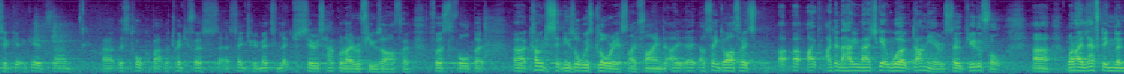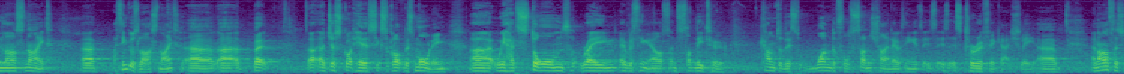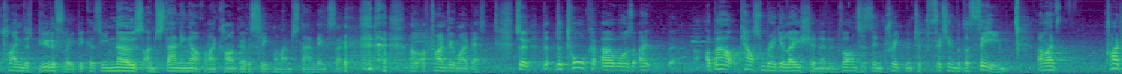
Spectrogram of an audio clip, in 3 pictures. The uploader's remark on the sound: delivers a lecture in the 21st Century Medicine series of public lectures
